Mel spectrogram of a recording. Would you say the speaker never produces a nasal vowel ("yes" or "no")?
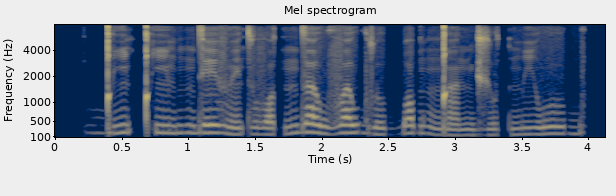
no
